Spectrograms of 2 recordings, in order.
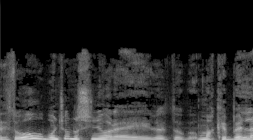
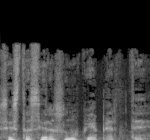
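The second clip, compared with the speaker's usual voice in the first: sultry, sensual, seductive tone; 5 semitones lower than usual. Asked for an example of a sensual voice, the speaker demonstrates one: sensual voice. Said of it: "ci fa un esempio di voce sensuale".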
